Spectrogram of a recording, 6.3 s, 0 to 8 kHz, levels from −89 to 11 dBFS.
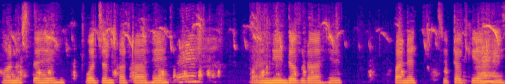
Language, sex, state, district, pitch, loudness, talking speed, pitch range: Marathi, female, Maharashtra, Dhule, 185 Hz, -16 LUFS, 85 wpm, 185-190 Hz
